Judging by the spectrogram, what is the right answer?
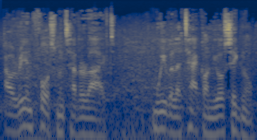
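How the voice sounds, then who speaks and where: A man voicing a calm, polite diplomat who speaks formally and evenly for an insect hive mind in a video game. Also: lowish voice, noisy background, close to an everyday voice. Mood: calm, matter-of-fact. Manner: formal, measured, speaks of himself as we.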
